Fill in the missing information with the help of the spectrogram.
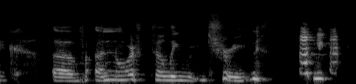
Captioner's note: laugh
